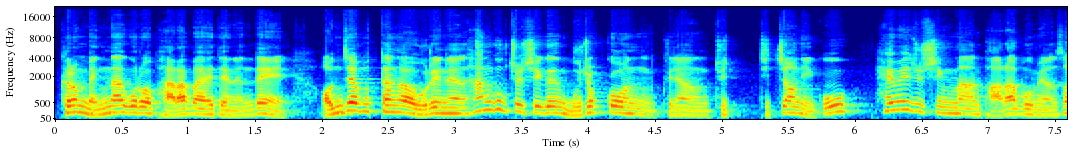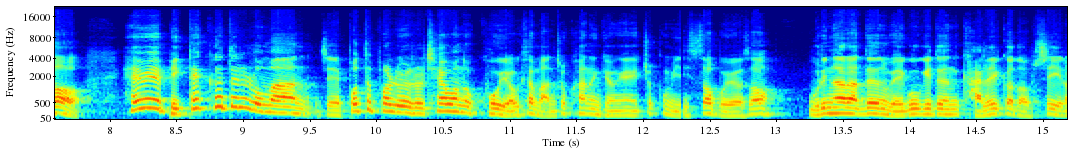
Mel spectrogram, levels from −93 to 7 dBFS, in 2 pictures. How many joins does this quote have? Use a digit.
2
